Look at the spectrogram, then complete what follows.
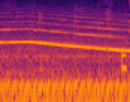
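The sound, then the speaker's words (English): A police SUV siren wails loud, a single steady tone sliding slowly downward in pitch over a low engine rumble, with no voices, during a siren check on an unattended SUV sitting in the middle of the road. “Someone left it, need a siren check on the unknown vehicle sitting in the middle of the road.”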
